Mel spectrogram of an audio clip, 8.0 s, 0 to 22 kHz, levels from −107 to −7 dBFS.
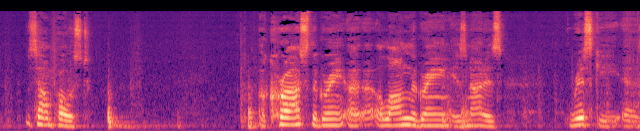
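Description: No technical faults are audible.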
